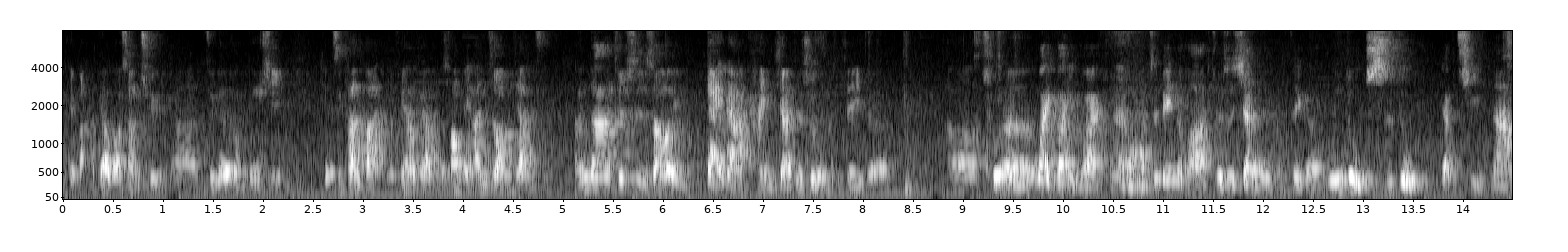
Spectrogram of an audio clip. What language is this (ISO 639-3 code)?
zho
